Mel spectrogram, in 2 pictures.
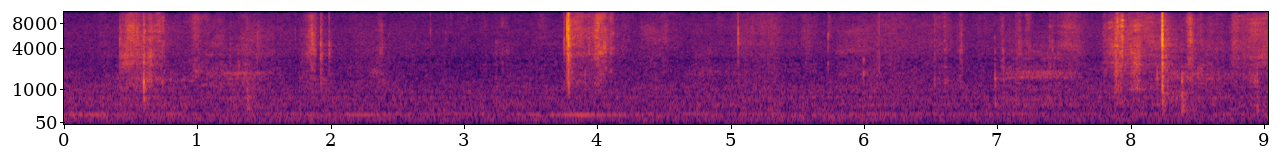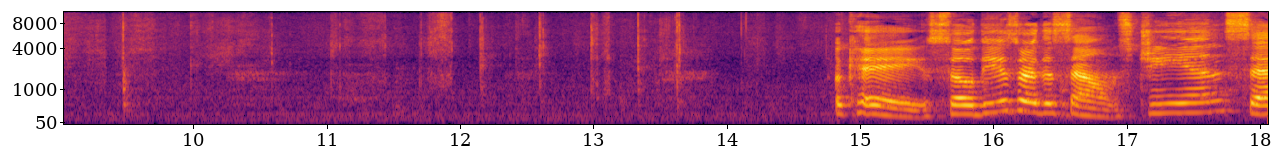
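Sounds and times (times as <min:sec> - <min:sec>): paper cards rustling and scraping: 0:00.4 - 0:02.5, 0:03.2 - 0:14.5.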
